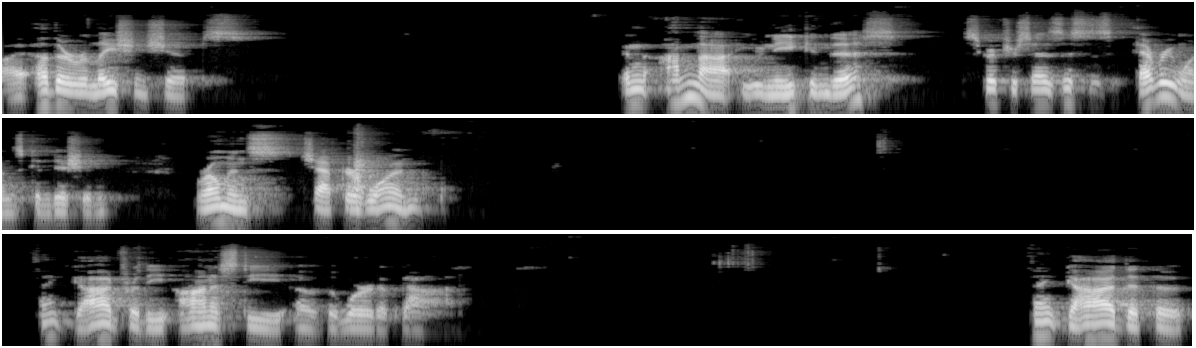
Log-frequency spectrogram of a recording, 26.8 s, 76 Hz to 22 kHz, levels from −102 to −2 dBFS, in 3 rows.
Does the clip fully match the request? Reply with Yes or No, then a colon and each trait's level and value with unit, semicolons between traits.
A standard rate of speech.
No: slow, 70 wpm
